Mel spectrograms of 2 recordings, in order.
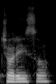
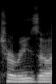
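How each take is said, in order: First: It is said with a Spanish-style pronunciation. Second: It is said with an English-style pronunciation. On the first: "I say chorizo" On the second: "you probably say chorizo"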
